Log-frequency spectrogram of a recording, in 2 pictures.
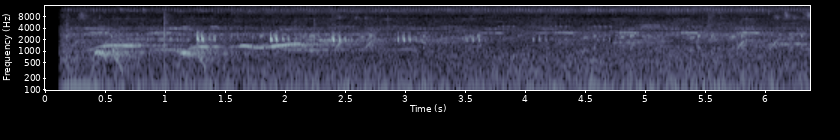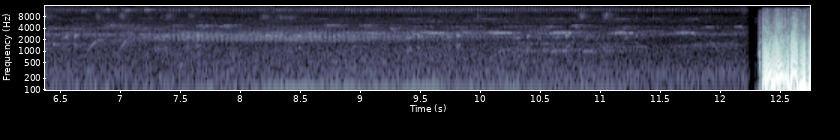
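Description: Near silence, with a few faint chirps and short gliding whistles in the first three seconds or so.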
